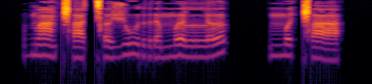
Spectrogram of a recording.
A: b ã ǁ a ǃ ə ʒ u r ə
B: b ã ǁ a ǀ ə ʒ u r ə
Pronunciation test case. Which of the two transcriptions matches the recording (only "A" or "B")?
B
